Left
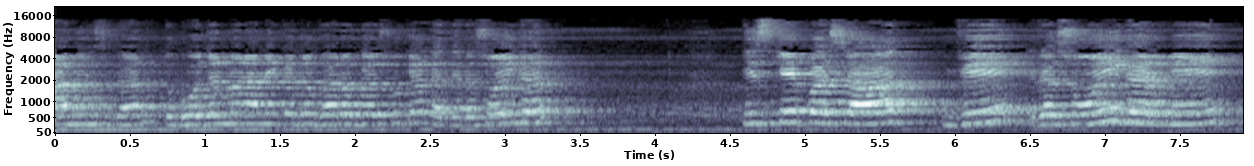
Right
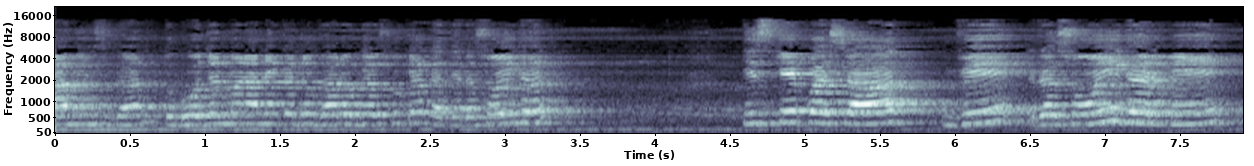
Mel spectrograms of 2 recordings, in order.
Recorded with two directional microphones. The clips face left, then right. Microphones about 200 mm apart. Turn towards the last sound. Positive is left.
turn(degrees=-5)  # may be behind; listen again after turning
